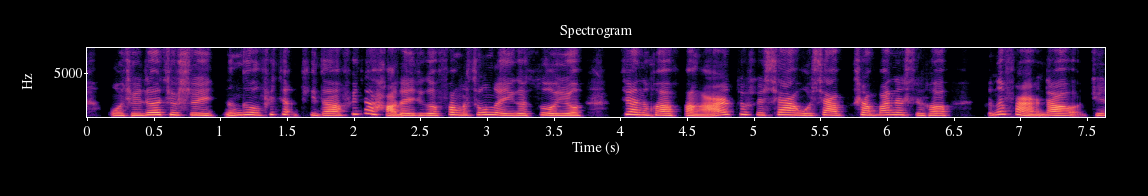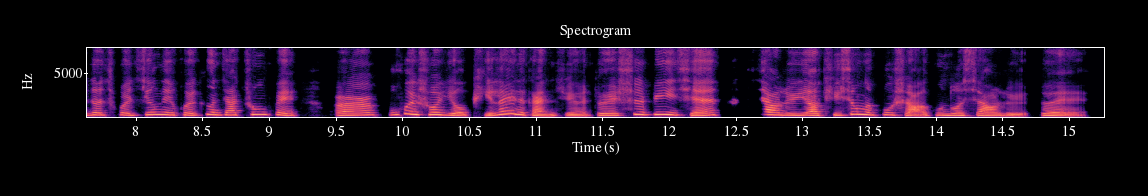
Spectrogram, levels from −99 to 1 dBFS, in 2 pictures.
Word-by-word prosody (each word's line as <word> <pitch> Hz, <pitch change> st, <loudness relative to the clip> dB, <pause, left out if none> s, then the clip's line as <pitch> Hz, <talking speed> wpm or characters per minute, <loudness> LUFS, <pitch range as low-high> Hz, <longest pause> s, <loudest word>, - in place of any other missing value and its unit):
我 195 Hz, 0 st, -2 dB
觉 225 Hz, +2 st, 0 dB
得 265 Hz, +3 st, +6 dB
就 275 Hz, -1 st, 0 dB
是 235 Hz, -3 st, 0 dB
能 200 Hz, +6 st, -1 dB
够 275 Hz, -1 st, +3 dB
非 245 Hz, -, -5 dB
常 310 Hz, +1 st, -5 dB
起 230 Hz, -, -8 dB
到 220 Hz, +1 st, +2 dB
非 345 Hz, -, -2 dB
常 385 Hz, -5 st, +1 dB
好 -, -, +2 dB
的 205 Hz, -, +1 dB
一 -, -, -2 dB
个 210 Hz, -1 st, +1 dB
放 260 Hz, +3 st, +1 dB
松 275 Hz, +4 st, +1 dB
的 260 Hz, -5 st, +2 dB
一 -, -, -2 dB
个 205 Hz, +1 st, 0 dB
作 215 Hz, 0 st, 0 dB
用， 190 Hz, -2 st, +1 dB, 0.3 s
这 320 Hz, -, +1 dB
样 290 Hz, -, +5 dB
的 245 Hz, -, 0 dB
话， 220 Hz, -3 st, +4 dB
反 210 Hz, -3 st, 0 dB
而 275 Hz, -, +4 dB
就 310 Hz, 0 st, -2 dB
是 270 Hz, -3 st, -8 dB
下 265 Hz, 0 st, +3 dB
午 215 Hz, -2 st, 0 dB
下 225 Hz, 0 st, +1 dB
上 250 Hz, -3 st, +1 dB
班 255 Hz, +2 st, +1 dB
的 270 Hz, -, +1 dB
时 245 Hz, -4 st, -7 dB
候， 215 Hz, -1 st, +1 dB, 0.3 s
可 -, -, -10 dB
能 335 Hz, -, +2 dB
反 320 Hz, -3 st, +3 dB
而 -, -, -4 dB
倒 210 Hz, -4 st, +4 dB
觉 210 Hz, -, -4 dB
得 250 Hz, +2 st, -2 dB
会 245 Hz, -4 st, -3 dB
精 280 Hz, +6 st, 0 dB
力 285 Hz, -, +1 dB
会 235 Hz, -2 st, -3 dB
更 275 Hz, +4 st, -2 dB
加 250 Hz, -1 st, -1 dB
充 310 Hz, +4 st, 0 dB
沛， 230 Hz, -7 st, -3 dB, 0.3 s
而 230 Hz, +5 st, +1 dB
不 265 Hz, +2 st, -7 dB
会 345 Hz, +1 st, +2 dB
说 285 Hz, 0 st, +3 dB
有 210 Hz, -7 st, -1 dB
疲 180 Hz, -, -5 dB
累 345 Hz, +3 st, +2 dB
的 285 Hz, -, +2 dB
感 170 Hz, -5 st, -1 dB
觉。 170 Hz, -2 st, -5 dB
对， 205 Hz, -2 st, -1 dB
是 300 Hz, +8 st, 0 dB
比 305 Hz, +2 st, +3 dB
以 275 Hz, -, +3 dB
前 225 Hz, +1 st, -2 dB, 0.3 s
效 280 Hz, -3 st, +3 dB
率 230 Hz, -1 st, 0 dB
要 220 Hz, -2 st, +3 dB
提 215 Hz, +2 st, -4 dB
升 325 Hz, +8 st, +2 dB
了 295 Hz, -, +3 dB
不 260 Hz, +1 st, -5 dB
少 180 Hz, -6 st, -2 dB
工 230 Hz, +3 st, -3 dB
作 200 Hz, -2 st, 0 dB
效 190 Hz, -2 st, -1 dB
率， 180 Hz, -, -6 dB
对。 190 Hz, -4 st, -2 dB
235 Hz, 325 characters per minute, -22 LUFS, 210-275 Hz, 0.3 s, 得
